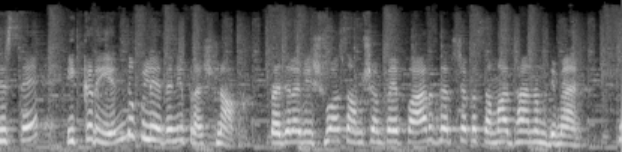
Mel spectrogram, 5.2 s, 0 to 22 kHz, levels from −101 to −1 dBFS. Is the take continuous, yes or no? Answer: yes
